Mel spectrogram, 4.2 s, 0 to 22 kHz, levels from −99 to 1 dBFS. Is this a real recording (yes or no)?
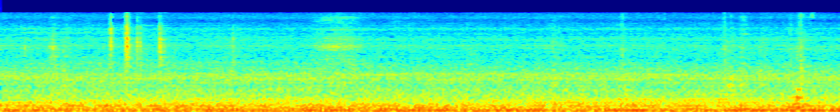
yes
